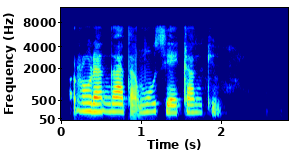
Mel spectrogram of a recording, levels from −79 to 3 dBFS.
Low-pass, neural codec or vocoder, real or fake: 7.2 kHz; codec, 16 kHz, 2 kbps, X-Codec, WavLM features, trained on Multilingual LibriSpeech; fake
